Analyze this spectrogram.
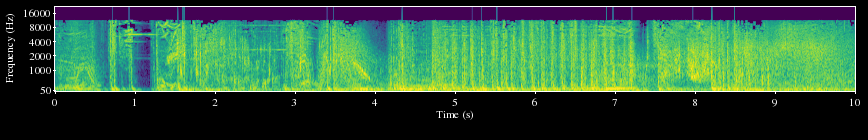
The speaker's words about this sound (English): Yeah, Ed 209 whoops into frame and just lets loose with cannons.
